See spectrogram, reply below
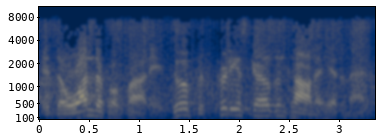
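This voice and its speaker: A suave, courtly bandleader in a 1940s radio comedy. His voice sits low and moves with lively swings. The hissy broadcast sounds muffled and a little off-mic. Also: quick pace, a loud crowd. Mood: gallant. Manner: courtly, gallant. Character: suave adult male bandleader, gallant and charming.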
